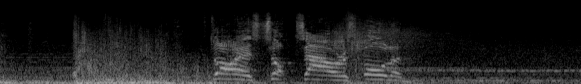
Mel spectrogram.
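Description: Fantasy spell effects whoosh and crackle during a fight.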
